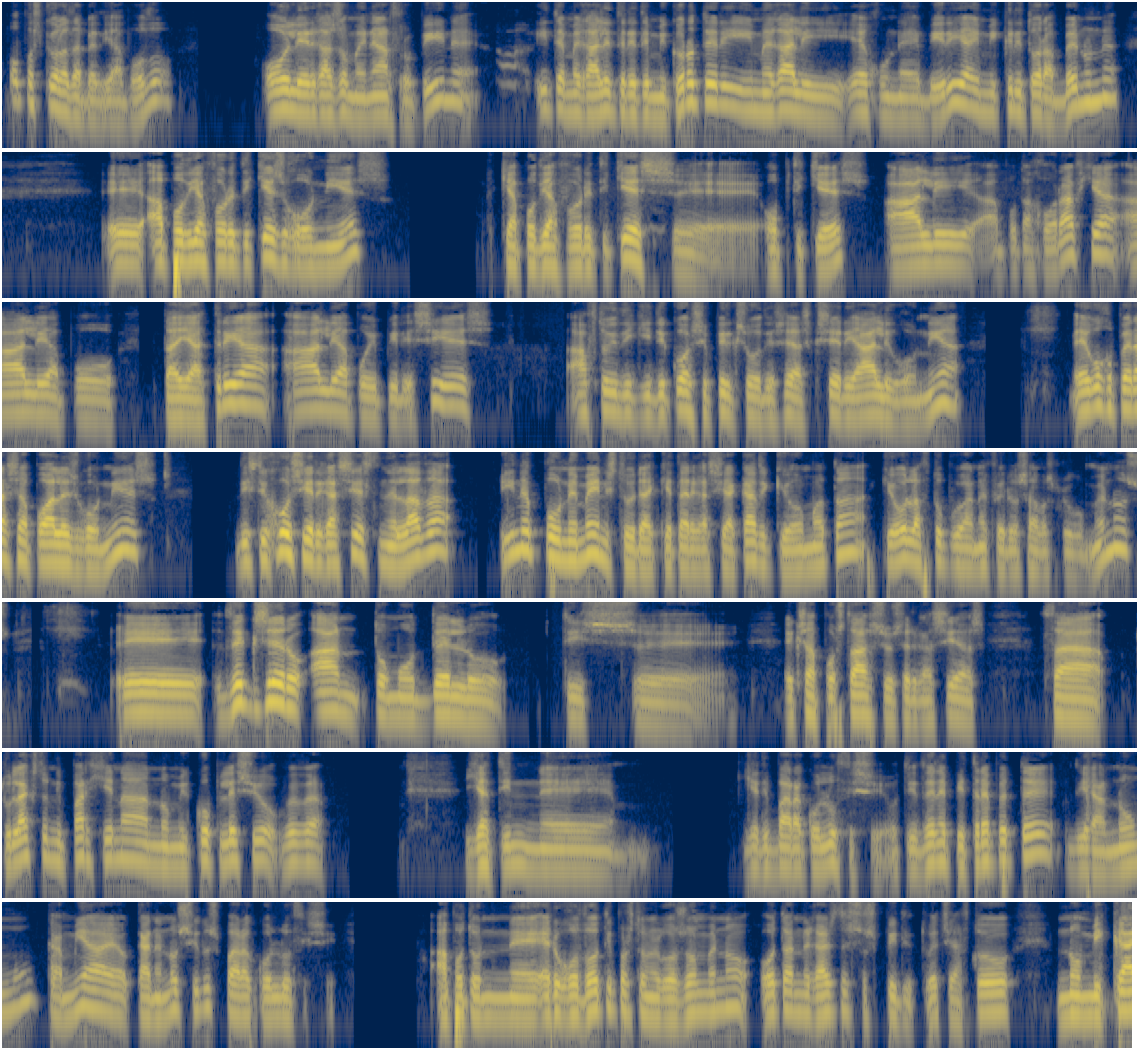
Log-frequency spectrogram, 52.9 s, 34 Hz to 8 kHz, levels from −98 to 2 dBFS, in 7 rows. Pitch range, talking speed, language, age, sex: 115-150 Hz, 140 wpm, Greek, 30-49, male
